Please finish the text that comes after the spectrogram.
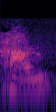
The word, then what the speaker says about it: Ham: Ham se escribe con las letras H-A-M. Sah se escribe con las letras S-A-H. La H suena siempre como J.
